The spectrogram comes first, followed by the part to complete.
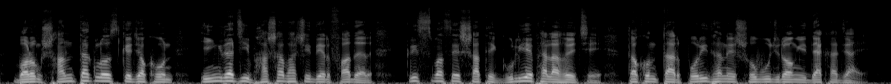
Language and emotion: Bengali, neutral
